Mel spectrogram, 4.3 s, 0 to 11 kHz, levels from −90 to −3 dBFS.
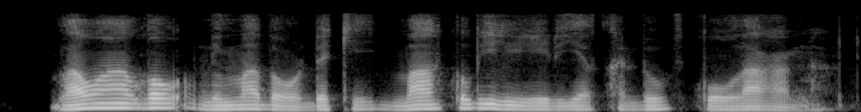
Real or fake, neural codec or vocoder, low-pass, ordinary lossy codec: fake; codec, 16 kHz, 0.5 kbps, FunCodec, trained on LibriTTS, 25 frames a second; 7.2 kHz; none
